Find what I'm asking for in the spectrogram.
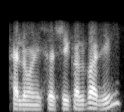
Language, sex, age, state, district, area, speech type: Punjabi, male, 45-60, Punjab, Patiala, urban, conversation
